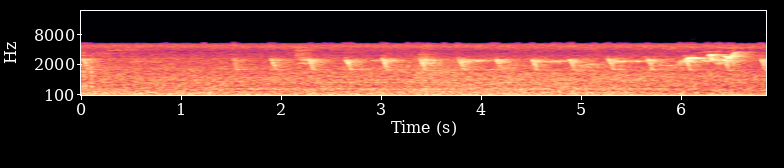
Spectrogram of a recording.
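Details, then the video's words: A Crimson-winged Woodpecker (Picus puniceus) gives a steady series of about a dozen short, high, slightly falling notes, nearly three per second, over a hiss of background noise. "Woodpecker, Crimson-winged"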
